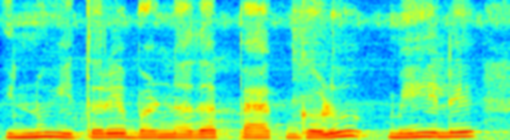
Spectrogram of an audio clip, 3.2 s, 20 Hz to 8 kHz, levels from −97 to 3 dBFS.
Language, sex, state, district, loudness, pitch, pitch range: Kannada, female, Karnataka, Koppal, -11 LUFS, 200 Hz, 190-230 Hz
